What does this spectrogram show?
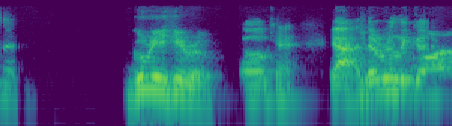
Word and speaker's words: Gurihiru: How do you pronounce it? Gurihiru.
